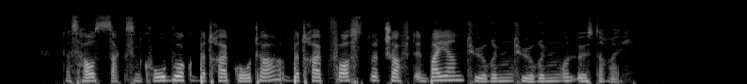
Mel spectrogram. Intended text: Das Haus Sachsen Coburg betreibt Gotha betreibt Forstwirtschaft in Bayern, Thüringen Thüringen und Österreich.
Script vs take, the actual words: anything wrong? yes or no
no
